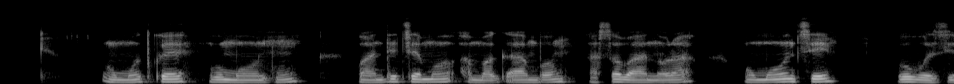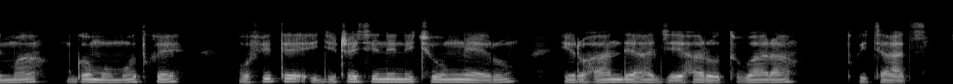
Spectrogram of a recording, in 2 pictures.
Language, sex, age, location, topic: Kinyarwanda, male, 18-24, Kigali, health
